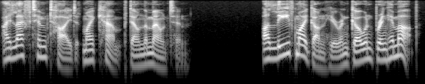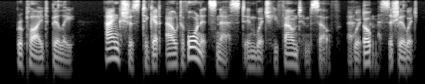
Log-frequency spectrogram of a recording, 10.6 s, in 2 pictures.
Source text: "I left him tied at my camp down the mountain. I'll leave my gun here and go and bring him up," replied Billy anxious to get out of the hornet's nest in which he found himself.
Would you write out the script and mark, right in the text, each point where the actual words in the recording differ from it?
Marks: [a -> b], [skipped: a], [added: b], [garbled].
"I left him tied at my camp down the mountain. I'll leave my gun here and go and bring him up," replied Billy anxious to get out of [skipped: the] hornet's nest in which he found himself. [garbled]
